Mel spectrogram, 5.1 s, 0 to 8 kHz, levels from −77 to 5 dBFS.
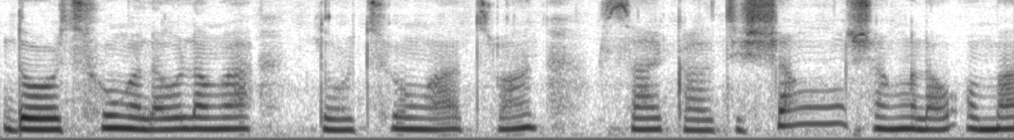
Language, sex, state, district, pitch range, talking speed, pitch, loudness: Mizo, female, Mizoram, Aizawl, 235-250 Hz, 200 wpm, 245 Hz, -17 LUFS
